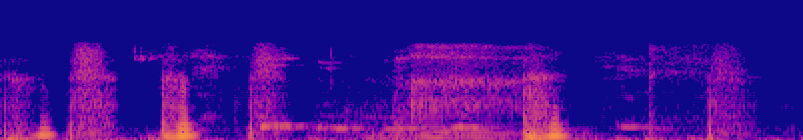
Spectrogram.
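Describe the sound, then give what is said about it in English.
A kitchen sink drain gurgles and gulps in several irregular, wheezy bursts, moderately loud, sounding almost like breathing. “Wow, even our kitchen sink is breathing.”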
